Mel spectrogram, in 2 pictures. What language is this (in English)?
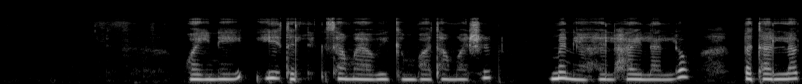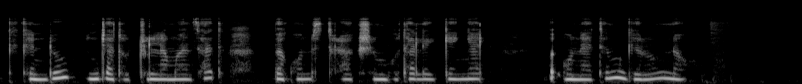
Amharic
